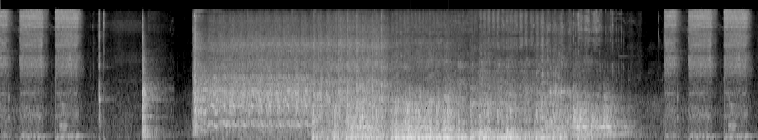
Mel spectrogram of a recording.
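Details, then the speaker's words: Car sat for years on a farm (possibly under water), previously only run on brake cleaner; catches and surges unevenly, never settling to steady idle, rough running. "Those of you guys who have been watching the channel for a while will remember that the last time we actually were mucking around with this car, it didn't run properly and we were running it on brake cleaner."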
